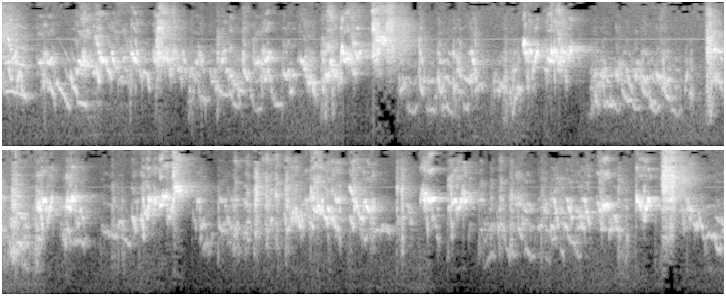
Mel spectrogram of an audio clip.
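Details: A group of pet budgies chirps continuously, layering buzzy squawks, quick warbled trills and sharp high chirps in a dense, restless chorus.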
